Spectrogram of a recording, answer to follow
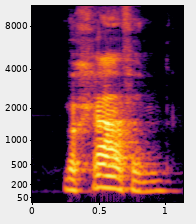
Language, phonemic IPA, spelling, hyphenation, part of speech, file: Dutch, /bəˈɣraːvə(n)/, begraven, be‧gra‧ven, verb, Nl-begraven.ogg
- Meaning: 1. to bury 2. past participle of begraven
